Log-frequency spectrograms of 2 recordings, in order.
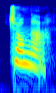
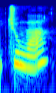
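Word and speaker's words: བཅོ་ལྔ: oops sorry La so chonga chonga we don't say chunga not sure maybe there's another word that's chunga that would be confusing if it were that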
